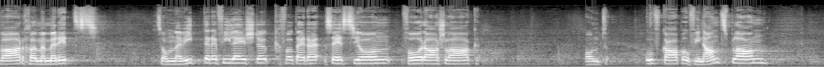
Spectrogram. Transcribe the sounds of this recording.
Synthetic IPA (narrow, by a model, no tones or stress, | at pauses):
t͡sʋɑːɾχœməməɾjɪt͡s | t͡sʊmnəʋit̪əɾəfileːʃtøkχfɔdɛɾəsɛsjoːnfoːɾɑːʃlɑːɡ | ʊnd | uːfɡ̥ɑːb̥əufinɑnt͡splɑːn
